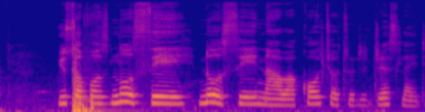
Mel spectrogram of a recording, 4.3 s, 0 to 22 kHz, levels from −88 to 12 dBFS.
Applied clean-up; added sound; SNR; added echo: none; Thump, thud; 5 dB; none.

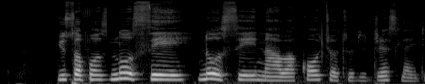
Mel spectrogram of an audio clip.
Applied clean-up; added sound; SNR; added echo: neural mask model DeepFilterNet 3.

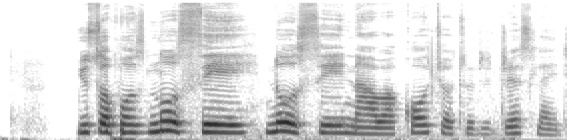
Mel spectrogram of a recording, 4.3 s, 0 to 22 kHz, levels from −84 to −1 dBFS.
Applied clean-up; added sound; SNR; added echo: neural mask model Resemble Enhance denoiser.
